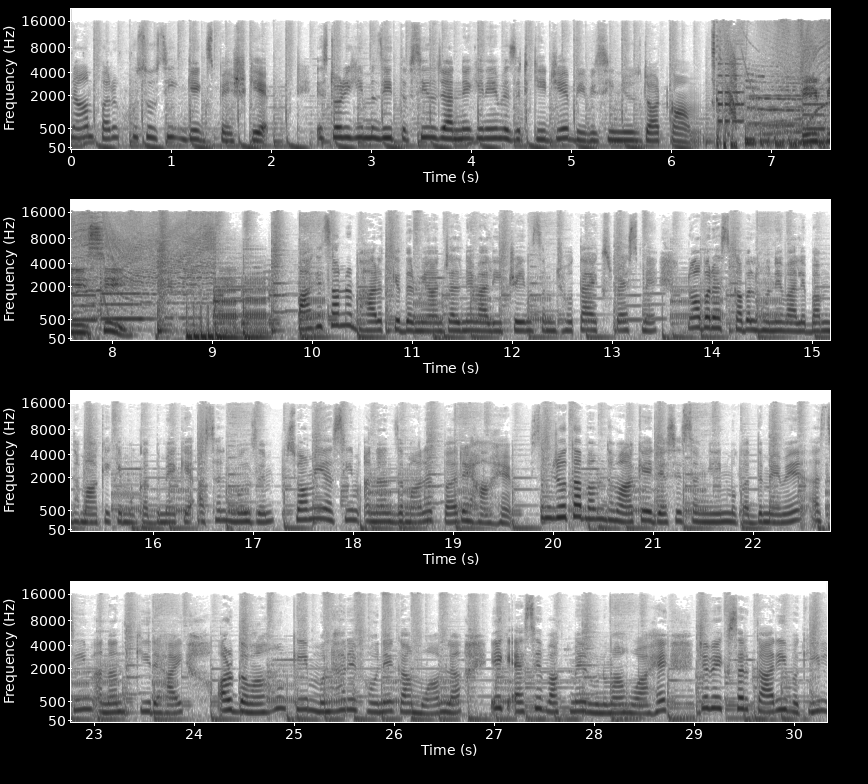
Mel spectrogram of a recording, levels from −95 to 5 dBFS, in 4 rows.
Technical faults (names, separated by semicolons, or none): none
